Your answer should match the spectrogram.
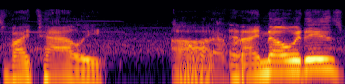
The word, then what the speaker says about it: Vitale: Jim says it's pronounced Vitali.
